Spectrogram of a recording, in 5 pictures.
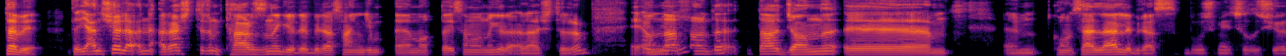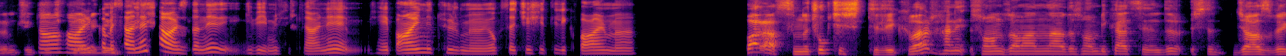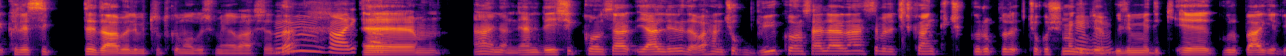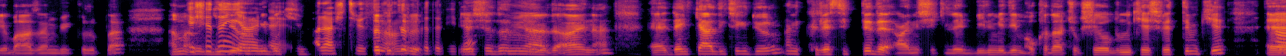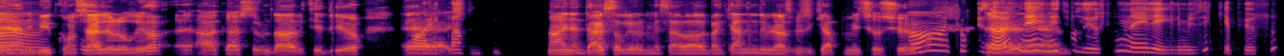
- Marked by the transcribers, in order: other background noise; tapping; unintelligible speech
- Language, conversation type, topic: Turkish, podcast, Yeni müzikleri genelde nasıl keşfedersin?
